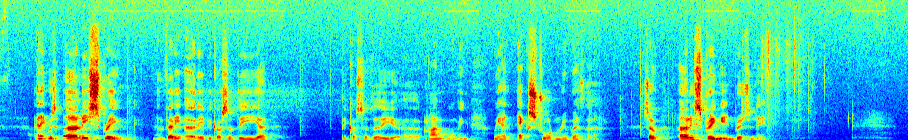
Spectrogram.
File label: Dad recites his poem Bretagne; Holiday 2001 in France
